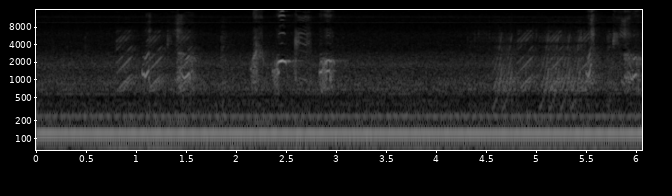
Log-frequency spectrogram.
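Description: Cockatiel chirping: short, quick sweeping chirp notes in scattered clusters, a few about one to three seconds in and more near the end, over a steady low hum.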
